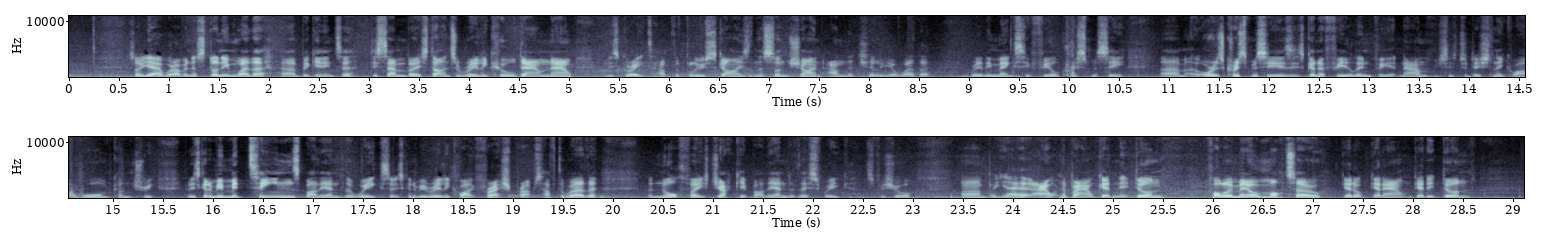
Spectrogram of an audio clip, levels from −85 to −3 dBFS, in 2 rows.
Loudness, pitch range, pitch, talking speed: -18 LUFS, 110-150 Hz, 125 Hz, 240 wpm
